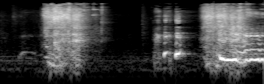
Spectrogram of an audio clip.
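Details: Rottweiler dog: two loud, explosive sneeze bursts with a short snuffling sound between them; sneezing.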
